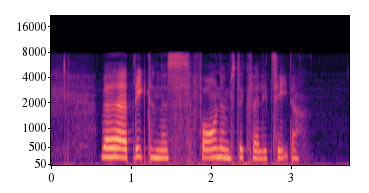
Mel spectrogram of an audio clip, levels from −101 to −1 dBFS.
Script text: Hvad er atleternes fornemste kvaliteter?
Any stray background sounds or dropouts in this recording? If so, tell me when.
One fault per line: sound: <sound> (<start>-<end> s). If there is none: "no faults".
no faults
